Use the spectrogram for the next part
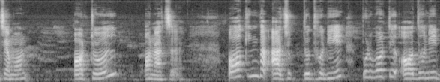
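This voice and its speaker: Slow bright-voiced woman teacher. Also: fairly high pitch, a little hiss or hum. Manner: slow, patient, lists examples word by word. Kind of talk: slow explanatory grammar lesson.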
